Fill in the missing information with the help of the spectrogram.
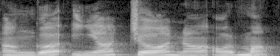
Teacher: इनके उच्चारण में वायु ध्वनि मुख के साथ-साथ नाक से भी निकलती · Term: अनुनासिक वर्ण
